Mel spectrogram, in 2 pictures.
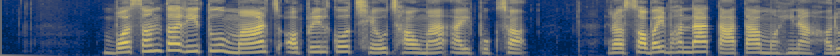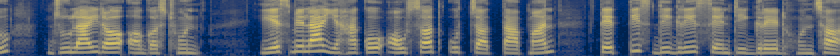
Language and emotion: Nepali, neutral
